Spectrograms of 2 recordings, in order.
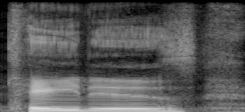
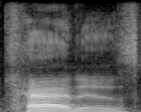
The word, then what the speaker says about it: Cadiz: Cadiz because I've heard it pronounces Cadiz and Kate is but it's pronounced Cadiz cat is Ohio for those of you who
